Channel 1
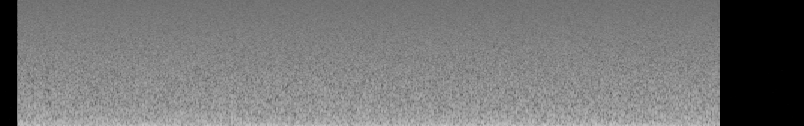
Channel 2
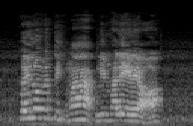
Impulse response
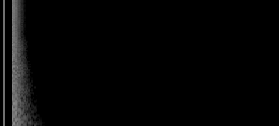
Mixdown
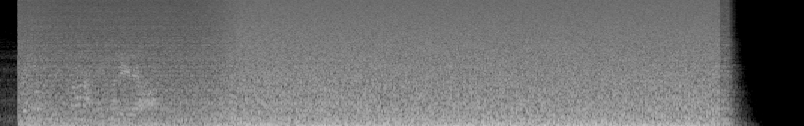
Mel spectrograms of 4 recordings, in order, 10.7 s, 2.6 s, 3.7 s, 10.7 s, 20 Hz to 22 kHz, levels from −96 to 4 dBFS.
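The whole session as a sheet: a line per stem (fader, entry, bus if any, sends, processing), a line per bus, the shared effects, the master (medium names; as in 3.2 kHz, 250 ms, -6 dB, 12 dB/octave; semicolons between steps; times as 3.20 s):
-4.0 dB, 0.00 s, send -12.5 dB, auto duck -16 dB, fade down 0.80 s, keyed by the second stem
-4.0 dB, 0.00 s, no send, none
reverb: on, RT60 0.40 s, pre-delay 118 ms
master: none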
